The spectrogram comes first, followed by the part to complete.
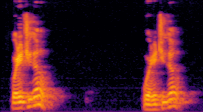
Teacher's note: for information questions the intonation goes down at the end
